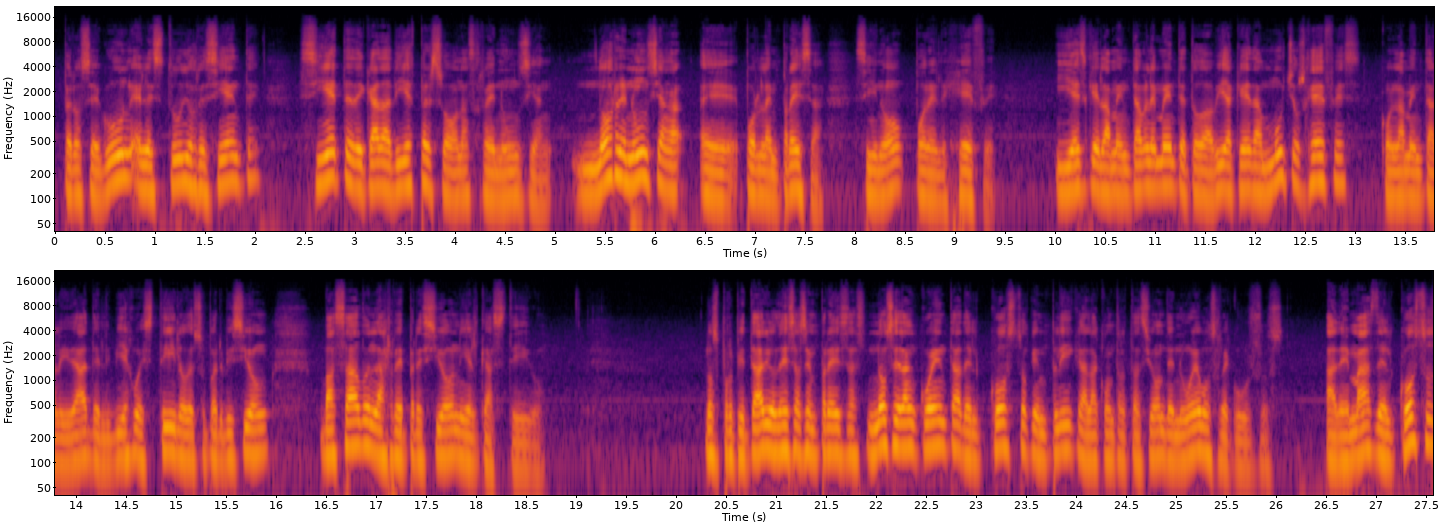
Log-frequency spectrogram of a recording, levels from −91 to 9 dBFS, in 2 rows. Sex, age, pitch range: male, 40-59, 105-135 Hz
